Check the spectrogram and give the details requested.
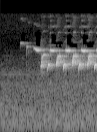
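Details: Brief fragment of a Moroccan Widani goldfinch's joyful performance: a thin high note leading into a rapid run of bright, liquid, repeated high twitters.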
